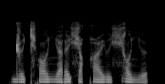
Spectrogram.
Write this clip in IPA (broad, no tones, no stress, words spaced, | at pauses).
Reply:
ɖɘcʰɔ ʎaɾɛçɔqɘ jɨçɔʎɘ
